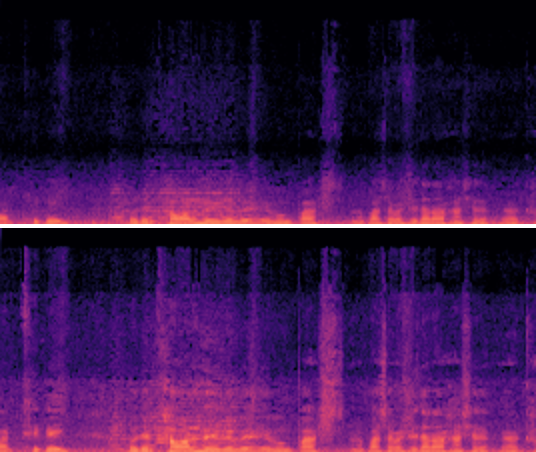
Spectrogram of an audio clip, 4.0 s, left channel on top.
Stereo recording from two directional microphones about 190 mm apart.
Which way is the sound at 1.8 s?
10° right (ahead or behind).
